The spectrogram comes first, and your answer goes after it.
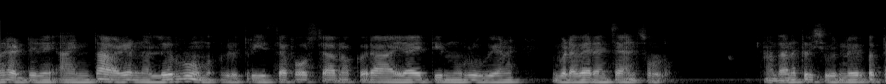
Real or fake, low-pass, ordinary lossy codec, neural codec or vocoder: real; 7.2 kHz; AAC, 32 kbps; none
